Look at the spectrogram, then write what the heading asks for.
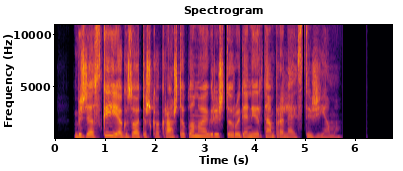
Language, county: Lithuanian, Kaunas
